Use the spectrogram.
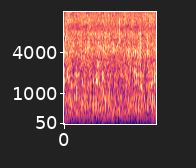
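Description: Water trickles steadily into a pot of brown stew chicken, a soft continuous pouring hiss with no talk over it.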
